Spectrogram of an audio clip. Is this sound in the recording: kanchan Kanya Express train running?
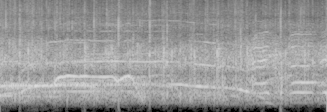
no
